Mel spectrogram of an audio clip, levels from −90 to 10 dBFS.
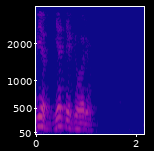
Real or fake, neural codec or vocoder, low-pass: real; none; 3.6 kHz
